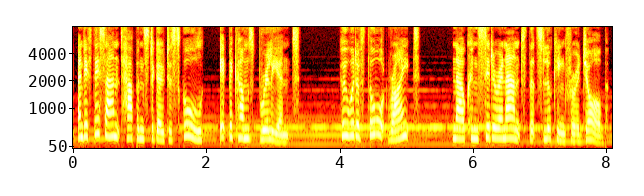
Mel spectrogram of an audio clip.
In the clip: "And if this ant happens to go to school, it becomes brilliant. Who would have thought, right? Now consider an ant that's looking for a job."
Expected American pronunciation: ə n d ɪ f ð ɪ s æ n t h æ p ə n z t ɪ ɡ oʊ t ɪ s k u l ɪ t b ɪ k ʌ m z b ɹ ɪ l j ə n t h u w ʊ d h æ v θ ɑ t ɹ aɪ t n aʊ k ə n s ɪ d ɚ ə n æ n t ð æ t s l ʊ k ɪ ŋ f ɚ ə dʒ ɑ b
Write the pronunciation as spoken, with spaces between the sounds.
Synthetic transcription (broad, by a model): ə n ɪ f ð ɪ s æ n t h æ p ə n z t ɪ ɡ oʊ t ɪ s k u l ɪ t b ɪ k ʌ m z b ɹ ɪ l j ə n t h u w ʊ d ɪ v θ ɑ t ɹ aɪ t n aʊ k ə n s ɪ d ɚ ə n æ n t ð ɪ t s l ʊ k ɪ ŋ f ɚ ə dʒ ɑ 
